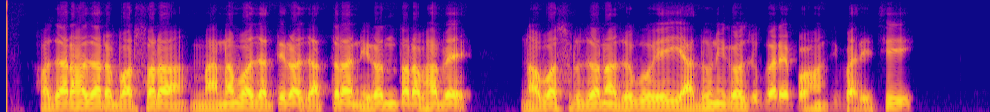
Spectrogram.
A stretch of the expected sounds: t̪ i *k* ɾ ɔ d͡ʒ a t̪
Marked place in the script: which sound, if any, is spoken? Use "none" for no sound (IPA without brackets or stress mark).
none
